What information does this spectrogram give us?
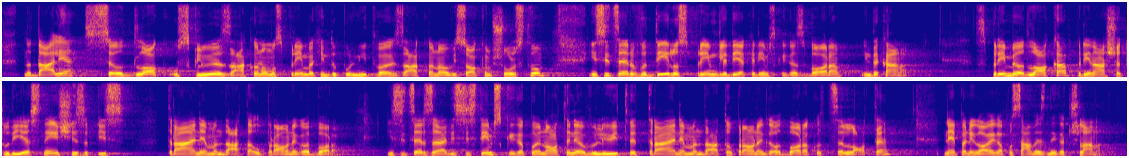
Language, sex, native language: Slovenian, male, Slovenian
